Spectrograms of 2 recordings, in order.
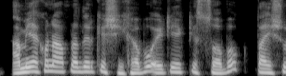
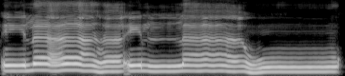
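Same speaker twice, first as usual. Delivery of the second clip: very slow chant, higher and louder; tajweed recitation; 4 semitones higher, 4 dB louder, much slower than usual. Shown as a demonstration. Teacher showing where to stretch each sound. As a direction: draw out ইলাহা and ইল্লা, stop on হু. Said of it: "এখান থেকে আমার সাথে বলুন".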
